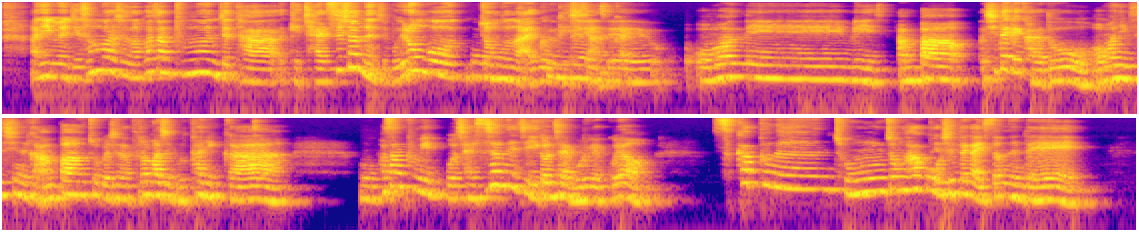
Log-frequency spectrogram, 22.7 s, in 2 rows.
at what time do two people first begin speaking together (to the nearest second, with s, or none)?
5 s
